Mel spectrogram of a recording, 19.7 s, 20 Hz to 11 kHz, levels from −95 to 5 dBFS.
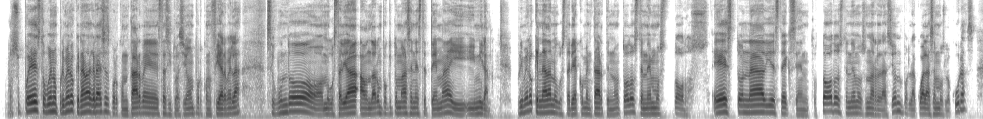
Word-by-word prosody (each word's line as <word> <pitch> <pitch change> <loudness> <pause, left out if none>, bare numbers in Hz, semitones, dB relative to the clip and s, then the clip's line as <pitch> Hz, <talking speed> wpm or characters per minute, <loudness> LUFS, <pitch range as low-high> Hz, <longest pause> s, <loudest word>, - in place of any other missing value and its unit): Por - - -12
supuesto, 180 -1 +4
bueno, 165 +2 +2
primero 170 +6 +1
que 150 - -1
nada, 155 +4 +6
gracias 155 +1 +3
por 125 - -8
contarme 120 +3 +2
esta 115 +2 -1
situación, 110 +2 -4
por 120 +1 -12
confiármela, 115 +4 +1 0.5
segundo, 145 -2 +1
me 110 +1 -4
gustaría 120 +5 +5
ahondar 115 +1 +1
un 130 - -5
poquito 125 0 -10
más 125 0 +1
en 125 -1 -4
este 120 -1 -1
tema 125 +6 -1
y 110 -1 -2
y - - -3
mira, 120 -1 -2 0.5
primero 155 +8 -3
que - - +5
nada 140 +1 +4
me 145 - -4
gustaría 115 -2 -2
comentarte, 115 -2 -1
¿no? 110 +3 -10
Todos 145 +3 -3
tenemos 115 0 -4
todos. 105 -5 -7
Esto, 150 0 +2
nadie 145 0 +4
está 130 -1 -1
exento. 100 -6 -7
Todos 165 -3 -1
tenemos 125 -2 -8
una 120 -1 -5
relación 110 - -7
por - - -16
la 100 -2 -10
cual 120 +1 -1
hacemos 110 -1 -4
locuras 175 - -8
125 Hz, 150 wpm, -24 LUFS, 115-145 Hz, 0.5 s, nada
